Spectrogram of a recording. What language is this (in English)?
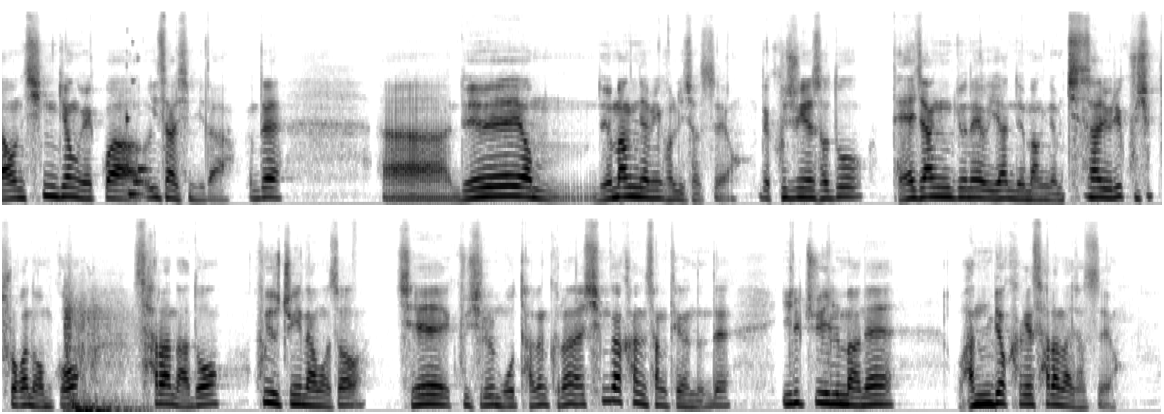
Korean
